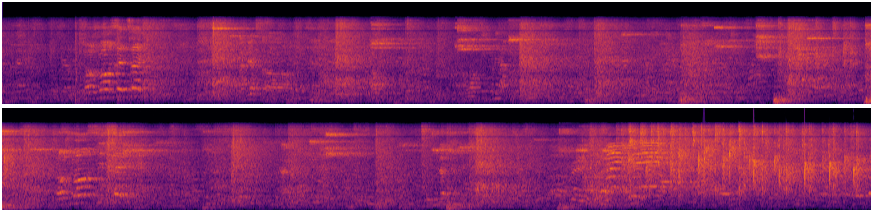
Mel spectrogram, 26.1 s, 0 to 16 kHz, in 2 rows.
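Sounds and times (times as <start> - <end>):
squash ball thuds: 11.6 - 12.1.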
